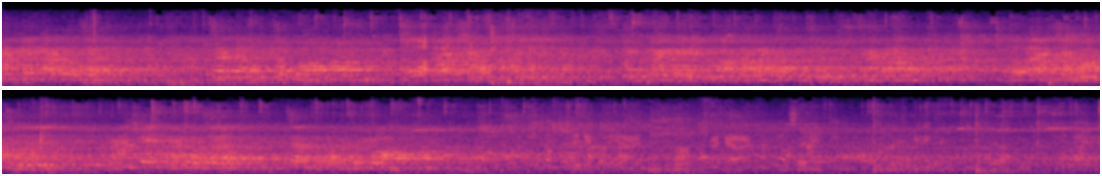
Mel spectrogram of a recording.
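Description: Table tennis balls click against paddles and the table in a large echoing hall.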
